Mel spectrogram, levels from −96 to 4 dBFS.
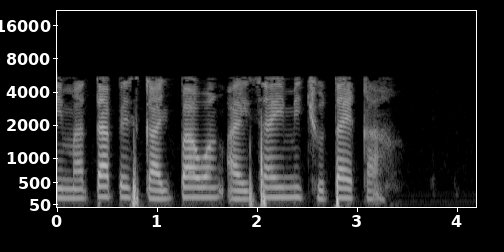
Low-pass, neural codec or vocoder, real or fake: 5.4 kHz; none; real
